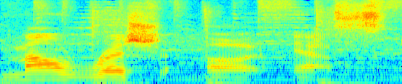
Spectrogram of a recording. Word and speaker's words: Mauritius: I mean, it's kind of a little bit crazy to have to say that, but you know, it is Mauritius.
